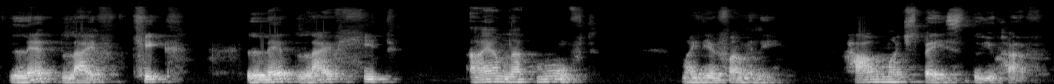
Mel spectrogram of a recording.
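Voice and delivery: low, slow, measured delivery; calm. Real, not acted. Teacher guiding listeners into inner space, calm.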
